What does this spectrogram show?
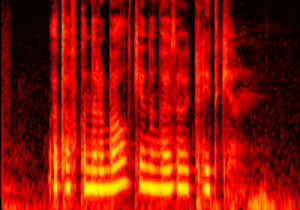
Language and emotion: Russian, neutral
